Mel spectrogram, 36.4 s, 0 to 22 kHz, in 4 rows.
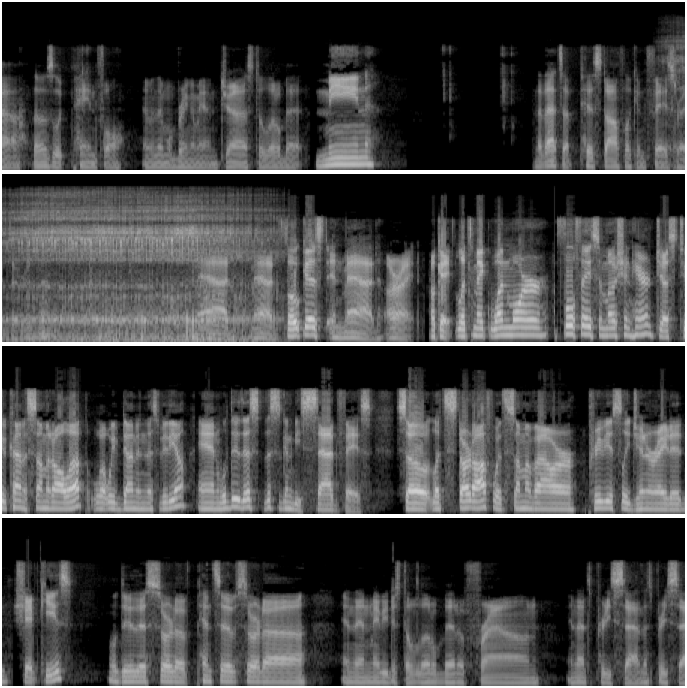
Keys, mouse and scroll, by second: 1.0 g, 4.0 click, 5.8 a, 6.6 Tab, 10.0 click, 10.7 z, 11.5 click, 25.9 click, 27.7 click, 32.5 click.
